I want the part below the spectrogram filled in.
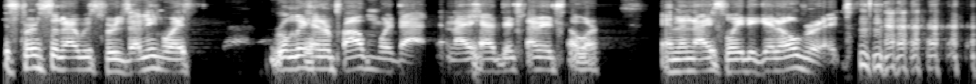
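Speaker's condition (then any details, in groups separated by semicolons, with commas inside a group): Cerebral palsy; present since birth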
